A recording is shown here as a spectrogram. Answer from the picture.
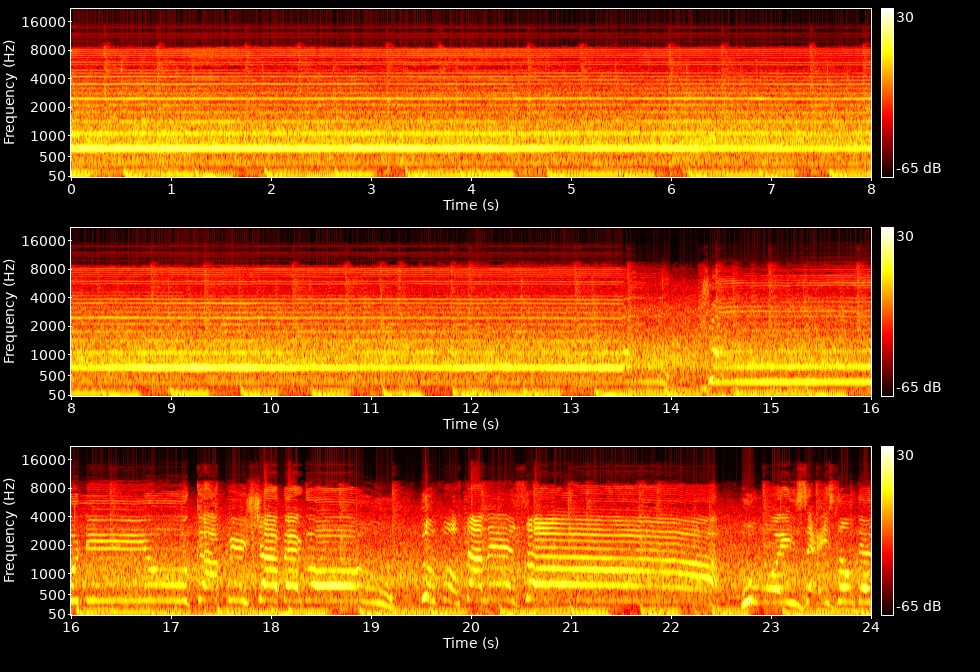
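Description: A goal celebration from a Brazilian football broadcast: a long held 'gol' shout, kept at one pitch for about thirteen seconds, over celebration music with a steady beat. It then breaks into shorter shouted phrases that slide and fall in pitch, with the beat running on.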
